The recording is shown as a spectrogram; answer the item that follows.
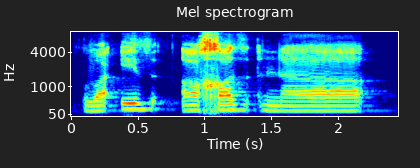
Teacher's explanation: واو زبر و، حمزہ ذال زیر اذ، حمزہ زبر آ، خا ذال زبر خذ، نون الف زبر نا، و اذ اخذنا، ذال کو دبا کے نہیں پڑھتے، اس کو نرم پڑھتے ہیں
